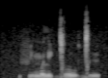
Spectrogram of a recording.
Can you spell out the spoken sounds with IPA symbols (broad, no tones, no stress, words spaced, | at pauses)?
fiŋʷili ɡ͡ǀowṵɡ͡ǀɨ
